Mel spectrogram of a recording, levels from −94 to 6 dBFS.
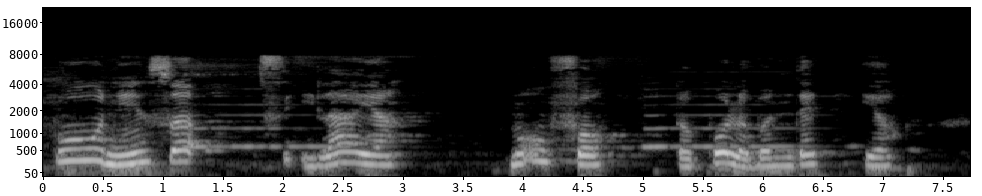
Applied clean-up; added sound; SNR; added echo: classical method WPE with log-MMSE.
